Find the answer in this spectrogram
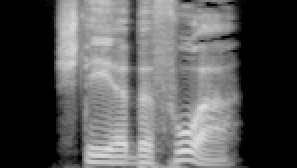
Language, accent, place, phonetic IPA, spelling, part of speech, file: German, Germany, Berlin, [ˌʃteːə bəˈfoːɐ̯], stehe bevor, verb, De-stehe bevor.ogg
- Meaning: inflection of bevorstehen: 1. first-person singular present 2. first/third-person singular subjunctive I 3. singular imperative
